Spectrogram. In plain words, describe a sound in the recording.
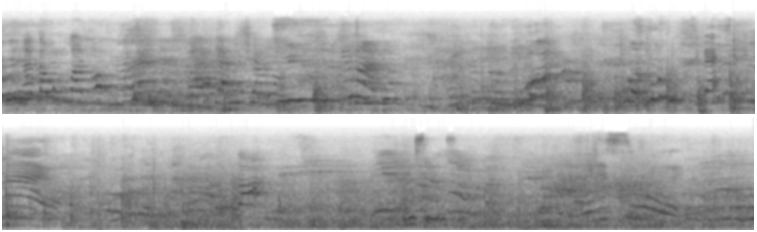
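Young children chatter nearby.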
